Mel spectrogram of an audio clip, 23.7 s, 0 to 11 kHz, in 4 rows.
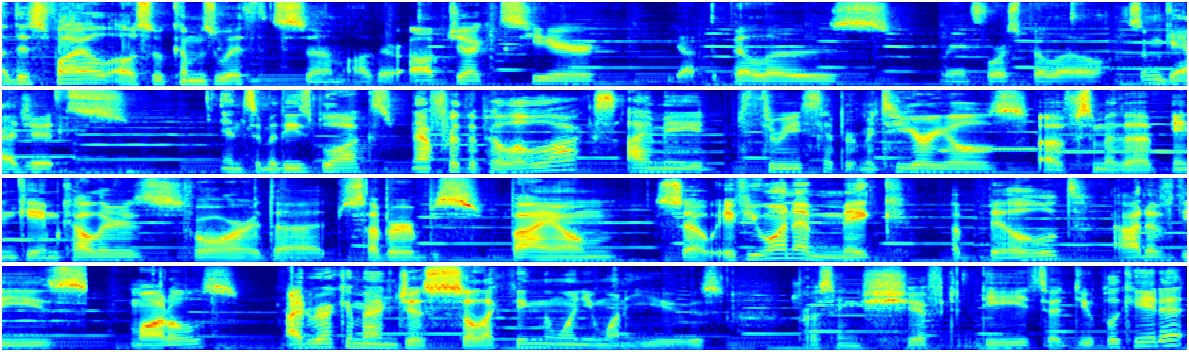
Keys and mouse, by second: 1.1 shift+middle drag, 2.1 shift+middle click, 3.4-4.1 drag, 4.2 click, 4.8 drag, 6.1 KP_Decimal, 6.8 middle click, 22.5 shift+d.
